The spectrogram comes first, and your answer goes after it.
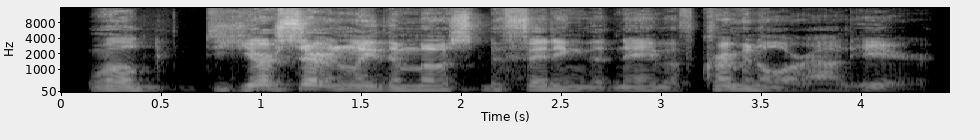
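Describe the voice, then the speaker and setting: In a put-on character voice, a raspy man talks at a moderate pace with medium pitch, ordinary pitch variation and big swings in loudness. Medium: actual play. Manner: stammering.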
